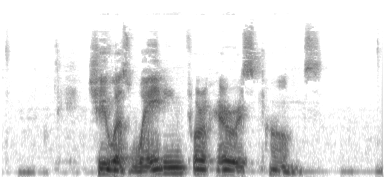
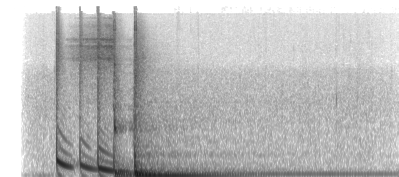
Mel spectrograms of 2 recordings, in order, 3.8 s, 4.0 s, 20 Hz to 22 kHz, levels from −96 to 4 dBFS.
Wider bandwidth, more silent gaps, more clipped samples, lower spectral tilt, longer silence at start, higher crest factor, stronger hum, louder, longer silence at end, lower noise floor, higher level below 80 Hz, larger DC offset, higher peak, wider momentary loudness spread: second, 10.5 kHz vs 19 kHz; neither; neither; first, -7.5 dB/octave vs -5 dB/octave; first, 0.9 s vs 0.55 s; about the same, 18 dB vs 20 dB; neither; second, -21 LUFS vs -18 LUFS; first, 0.75 s vs 0.6 s; first, -61 dBFS vs -53 dBFS; second, -60 dBFS vs -24 dBFS; neither; second, -4 dBFS vs 0 dBFS; second, 13 LU vs 23 LU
